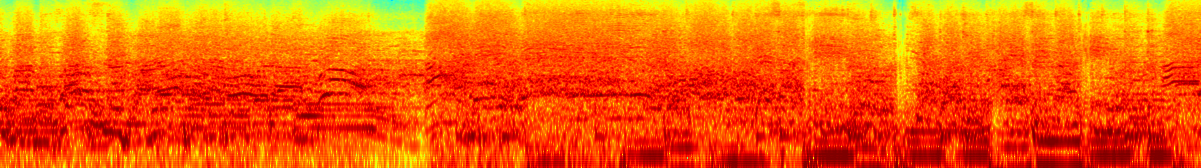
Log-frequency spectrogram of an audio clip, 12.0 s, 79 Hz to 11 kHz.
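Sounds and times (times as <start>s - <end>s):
crowd voices: 0.0s - 12.0s
live pop music: 0.0s - 12.0s
pulsing bass line: 4.7s - 12.0s.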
